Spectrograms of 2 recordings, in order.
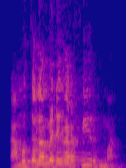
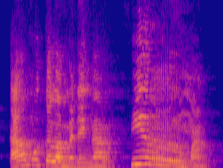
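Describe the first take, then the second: First: Said in the usual way. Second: "kamu telah mendengar firman" read slowly, louder and higher, leaning on "telah"; loud, drawn-out "telah" to make the class notice; emphatic slow reading. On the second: Shown as a demonstration. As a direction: spell out every word, hitting "telah" hard.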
